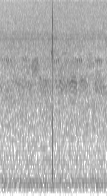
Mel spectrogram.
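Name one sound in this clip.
A golf ball lands with a soft thud.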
